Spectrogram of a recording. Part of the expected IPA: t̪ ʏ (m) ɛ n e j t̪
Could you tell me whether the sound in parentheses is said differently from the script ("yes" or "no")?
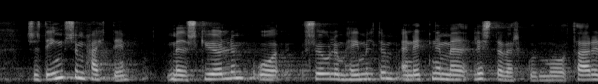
no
